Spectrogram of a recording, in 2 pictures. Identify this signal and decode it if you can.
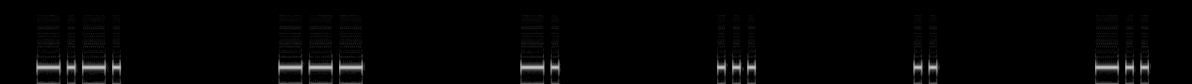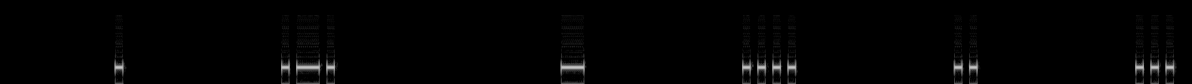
Morse code, heard as a keyed tone, about 16 wpm, spaced as for 5 wpm, 800 Hz. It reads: CONSIDER THIS
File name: CW Code Groups @5WPM / Technical Subjects / AND Gate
